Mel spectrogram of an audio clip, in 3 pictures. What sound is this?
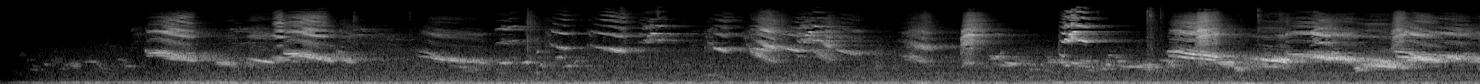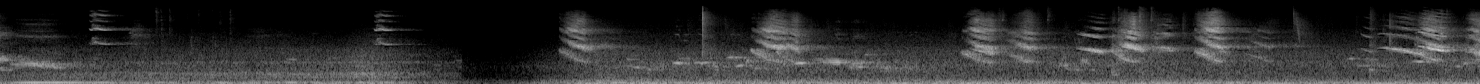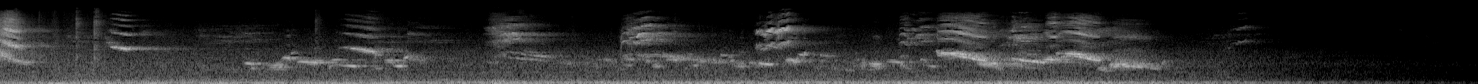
Australian Magpies morning song, as well as other birds.
Recorded on Zoom H1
